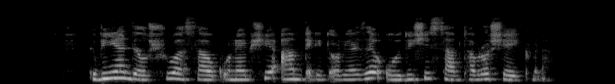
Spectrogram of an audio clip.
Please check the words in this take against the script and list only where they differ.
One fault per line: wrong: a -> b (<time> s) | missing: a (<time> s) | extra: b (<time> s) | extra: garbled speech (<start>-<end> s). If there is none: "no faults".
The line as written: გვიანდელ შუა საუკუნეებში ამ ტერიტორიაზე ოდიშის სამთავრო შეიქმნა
no faults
